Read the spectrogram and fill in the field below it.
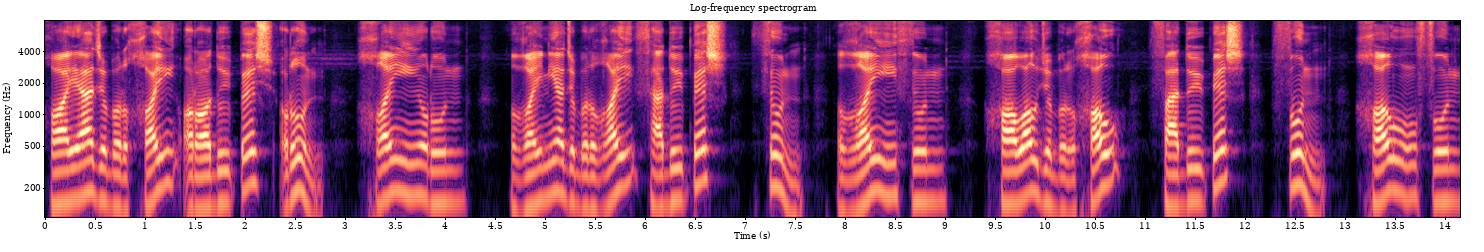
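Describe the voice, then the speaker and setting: A man teaching Quranic letter reading in an online lesson, spelling out syllables slowly and repeating each one, often checking in with his students. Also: fairly high pitch, clean tone. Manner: slow, drilling syllables one by one, asking "ঠিক আছে?".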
